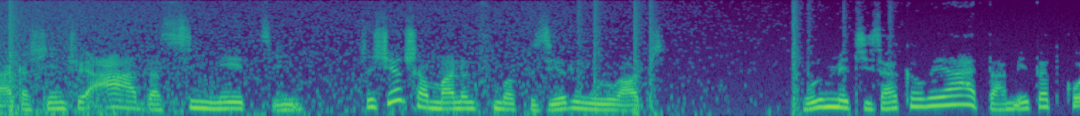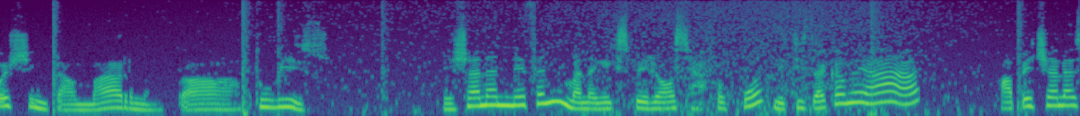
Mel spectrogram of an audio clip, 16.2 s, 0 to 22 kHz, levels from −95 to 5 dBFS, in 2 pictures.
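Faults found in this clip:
Overdone noise removal, throughout the speech. Noise suppressor set too aggressively, muting individual frequency bands near its noise estimate, including quiet speech detail. Background drops and breaks up into twinkling specks.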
